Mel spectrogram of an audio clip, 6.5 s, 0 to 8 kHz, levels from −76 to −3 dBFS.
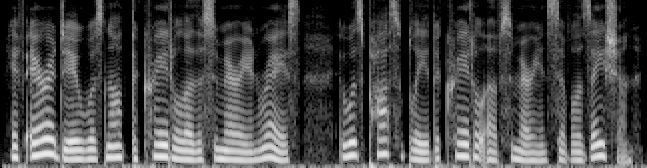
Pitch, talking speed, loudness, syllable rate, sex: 180 Hz, 165 wpm, -16 LUFS, 5.6 syllables/s, female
